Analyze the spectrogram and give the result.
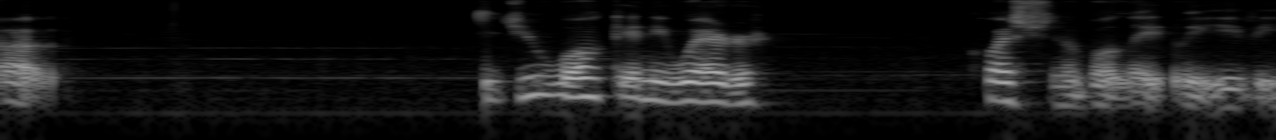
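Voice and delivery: whispered in a put-on voice. Voicing a character mid-hug, asking a quiet question: whispering in character. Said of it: "Astrid's just gonna whisper".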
